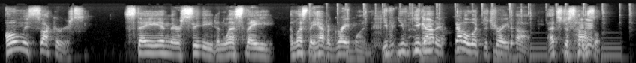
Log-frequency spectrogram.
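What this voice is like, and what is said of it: Mild Kentucky drawl. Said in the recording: “I noticed something of an accent. ... I am a Kentuckian. ... the drawl is going to be with me forever ... this is probably as much accent as I'm going to lose.”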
